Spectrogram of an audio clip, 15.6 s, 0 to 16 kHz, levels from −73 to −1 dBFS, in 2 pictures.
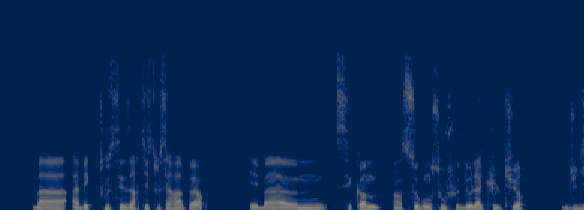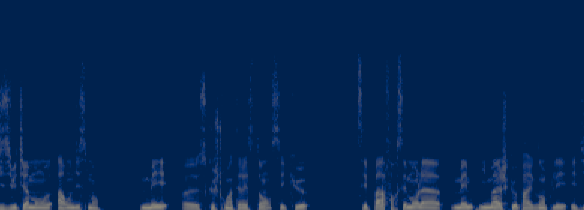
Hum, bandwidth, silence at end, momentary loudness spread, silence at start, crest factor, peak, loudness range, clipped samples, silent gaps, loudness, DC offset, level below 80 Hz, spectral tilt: none; 12 kHz; 0 s; 8 LU; 0.45 s; 20 dB; -20 dBFS; 2 LU; under 0.1%; 3.16-3.33 s, 7.35-7.49 s, 9.43-9.65 s, 12.27-12.53 s; -40 LUFS; under 0.1%; -68 dBFS; -6 dB/octave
